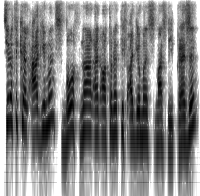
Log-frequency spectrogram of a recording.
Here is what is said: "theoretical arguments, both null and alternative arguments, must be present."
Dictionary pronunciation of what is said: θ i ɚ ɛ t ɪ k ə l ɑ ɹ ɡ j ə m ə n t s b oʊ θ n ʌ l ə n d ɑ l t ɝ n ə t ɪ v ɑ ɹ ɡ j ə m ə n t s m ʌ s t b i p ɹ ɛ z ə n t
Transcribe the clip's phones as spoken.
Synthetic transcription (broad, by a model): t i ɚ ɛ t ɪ k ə l ɑ ɡ j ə m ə n t s b oʊ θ n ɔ n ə n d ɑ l t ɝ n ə t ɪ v ɑ ɡ j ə m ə n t s m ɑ s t b i p ɹ ɛ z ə n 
